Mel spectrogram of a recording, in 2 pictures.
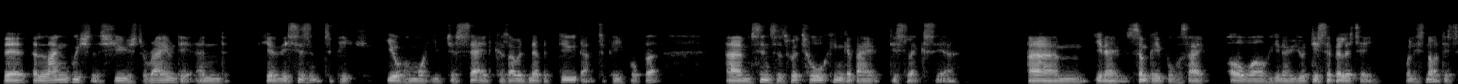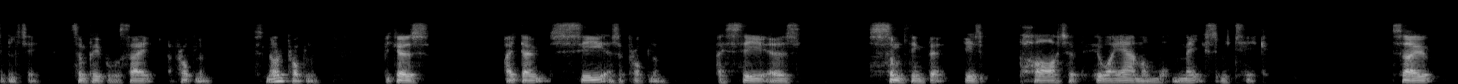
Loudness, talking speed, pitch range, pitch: -29 LUFS, 185 wpm, 85-95 Hz, 90 Hz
